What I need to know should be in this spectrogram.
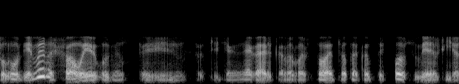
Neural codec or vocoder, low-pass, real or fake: autoencoder, 44.1 kHz, a latent of 192 numbers a frame, MeloTTS; 3.6 kHz; fake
